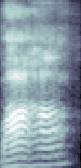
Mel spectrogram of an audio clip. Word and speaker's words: Barra: I'm in Barra, I think they pronounce it Baja, but it's Barra.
